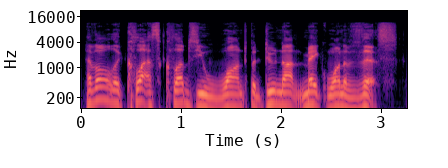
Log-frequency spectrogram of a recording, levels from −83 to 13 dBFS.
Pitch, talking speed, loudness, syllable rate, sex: 125 Hz, 255 wpm, -18 LUFS, 5.0 syllables/s, male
